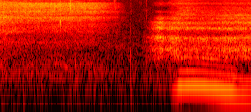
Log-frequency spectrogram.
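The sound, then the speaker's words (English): A deep breath: a long, airy hiss of inhaling, then a voiced, sighing exhale that falls in pitch. “Just treat yourself to a good old deep breath in. One more.”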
